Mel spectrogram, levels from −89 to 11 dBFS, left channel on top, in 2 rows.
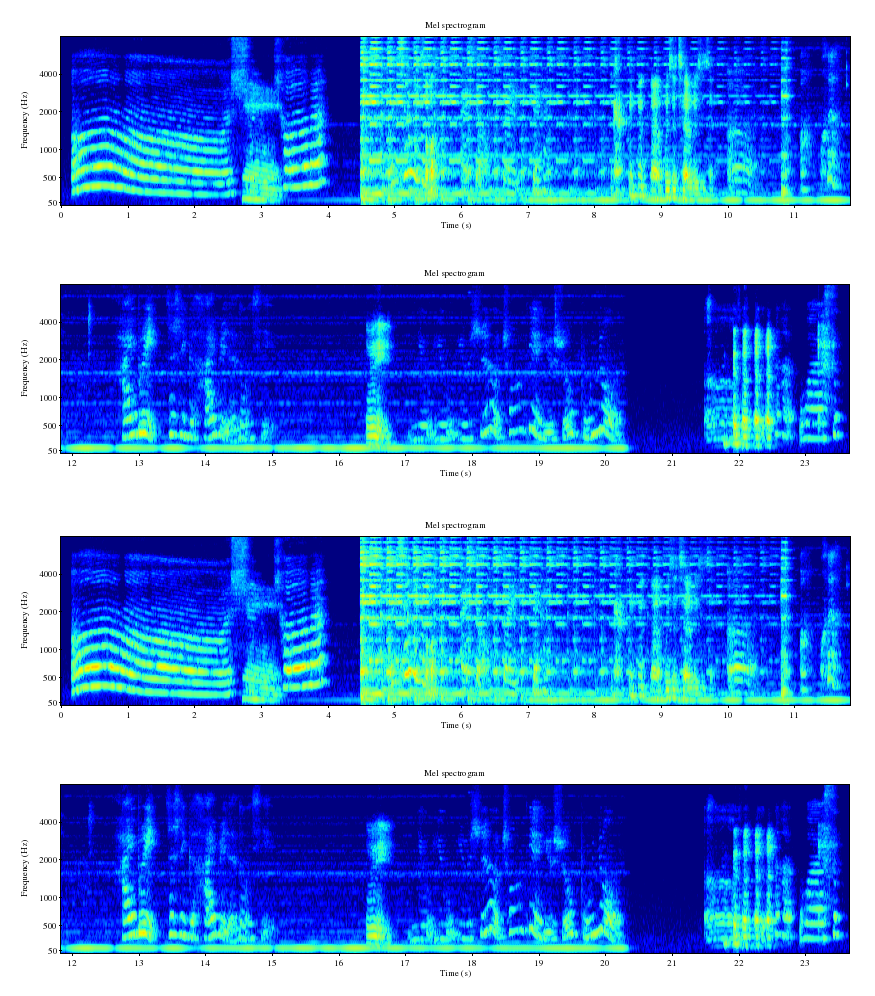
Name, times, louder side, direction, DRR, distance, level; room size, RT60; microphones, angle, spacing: voice 1, 0.1-2.9 3.2-3.9 4.9-5.6 6.0-7.3 10.0-10.4 11.1-11.7 12.7-15.0 17.0-20.2 21.5-22.1 22.3-23.5, right 3 dB, 25° right, 1.4 m, -35 dB
voice 2, 2.7-3.3 5.5-5.7 8.2-9.8 16.4-16.8 21.8-22.5 23.2-23.4, left 4 dB, 55° left, 0.6 m, -32 dB
sound 1, 4.0-20.3, left 1 dB, 15° left, 0.9 m, -42 dB
sound 2, 4.5-10.9, right 1 dB, 60° right, 0.9 m, -31 dB
3.4 x 2.5 x 3.8 m
head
